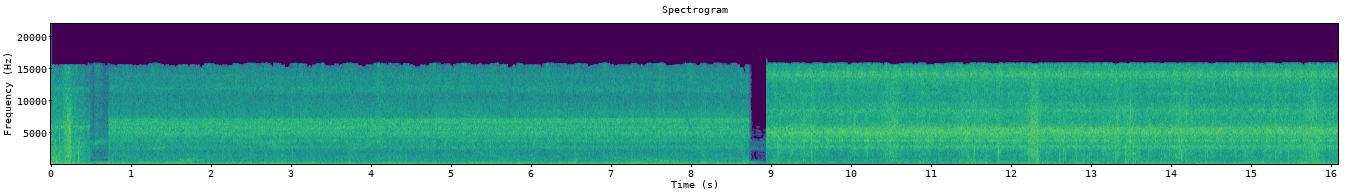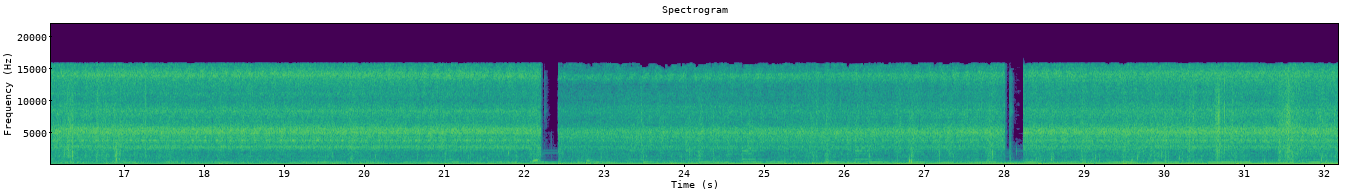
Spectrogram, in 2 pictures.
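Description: Steady high-pitched insect drone of the rainforest, with background music and its low bass notes underneath. The sound cuts out briefly three times, at about nine seconds, twenty-two seconds and twenty-eight seconds in.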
